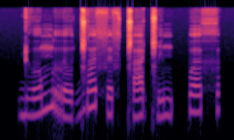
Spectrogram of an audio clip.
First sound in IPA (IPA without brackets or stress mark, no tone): ɖʱ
